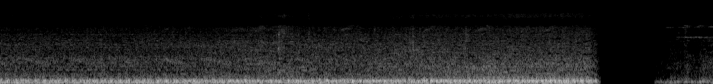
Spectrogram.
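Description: Steady low drone of a motor vehicle engine running close by. It cuts off abruptly about six seconds in.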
